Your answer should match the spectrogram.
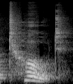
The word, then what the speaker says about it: Thoth: But people forget that the Thoth decks come from the book of Thoth, or Tot is how it's said in the Egyptian culture.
